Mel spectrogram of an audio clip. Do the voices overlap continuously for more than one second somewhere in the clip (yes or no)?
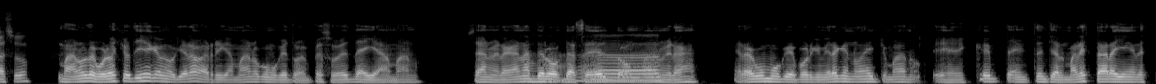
yes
